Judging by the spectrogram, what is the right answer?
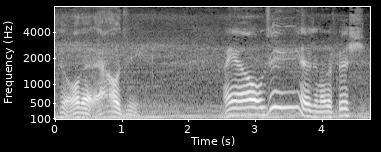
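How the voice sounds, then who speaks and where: Male travel vlogger, unhurried and easily excited, outdoors on a handheld camera with faint background noise. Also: fairly high pitch. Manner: excited, exclaiming at what he finds. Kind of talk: casual walking tour narration. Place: outdoors at a spring park.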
